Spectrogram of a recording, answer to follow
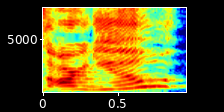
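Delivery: high, loud retort; exasperated. Retold or imitated. Partner turning her question back on her, exasperated. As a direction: imitate him throwing the question back. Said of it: "his exasperation".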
